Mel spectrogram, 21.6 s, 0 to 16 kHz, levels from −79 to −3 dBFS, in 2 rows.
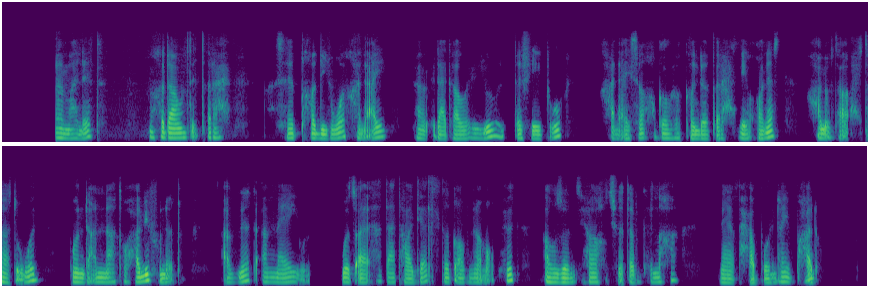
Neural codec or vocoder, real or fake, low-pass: codec, 16 kHz, 1.1 kbps, Voila-Tokenizer; fake; 7.2 kHz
